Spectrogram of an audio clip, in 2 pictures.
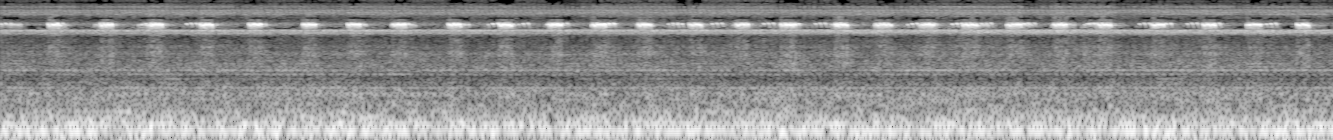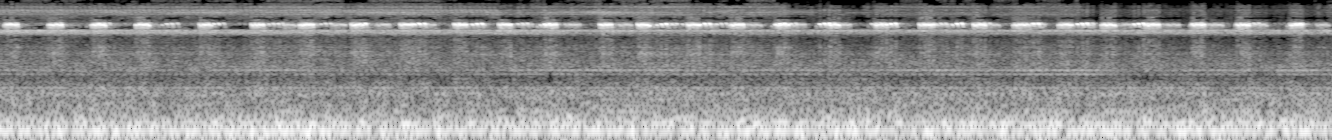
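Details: Steady chorus of grass insects behind a one-hour study recording: fast high chirps, a little under three per second, briefly crowding together, above a continuous buzzing drone and low background noise.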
